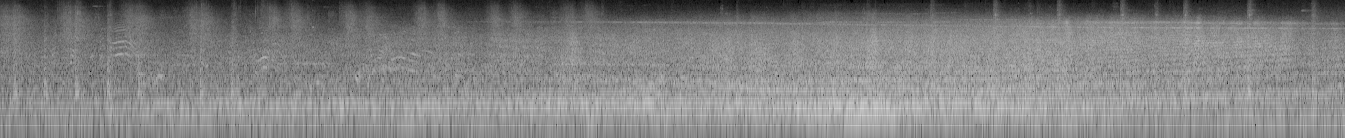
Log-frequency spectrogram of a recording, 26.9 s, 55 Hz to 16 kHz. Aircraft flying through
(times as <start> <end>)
5.4 26.9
